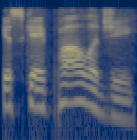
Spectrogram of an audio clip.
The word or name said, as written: escapology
